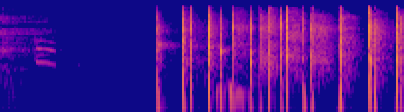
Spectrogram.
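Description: A brief burst of applause given for Pliny the Elder and Pliny the Younger: quick, sharp hand claps in an irregular rapid patter, fairly loud, following a short faint tonal sound and a moment of silence.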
